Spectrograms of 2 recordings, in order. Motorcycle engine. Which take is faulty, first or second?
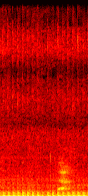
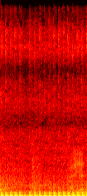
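second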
